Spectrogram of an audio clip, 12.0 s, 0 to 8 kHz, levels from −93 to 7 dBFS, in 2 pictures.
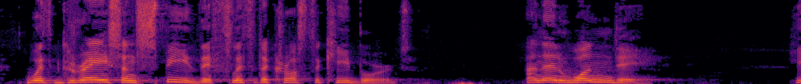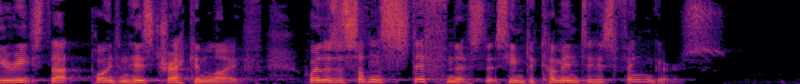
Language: English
